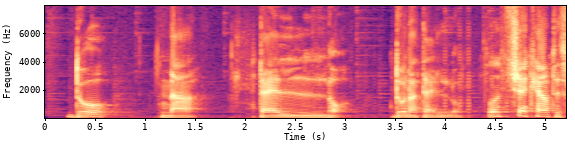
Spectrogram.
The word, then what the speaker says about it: Donatello: now the next turtle is going to be Donatello donello Donatello so let's check out his full name Donatello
